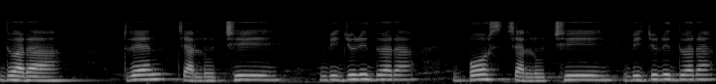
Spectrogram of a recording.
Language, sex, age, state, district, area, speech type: Odia, female, 30-45, Odisha, Mayurbhanj, rural, spontaneous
